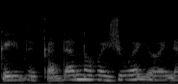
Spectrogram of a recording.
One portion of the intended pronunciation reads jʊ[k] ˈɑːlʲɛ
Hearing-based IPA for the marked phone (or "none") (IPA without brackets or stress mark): none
